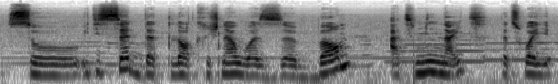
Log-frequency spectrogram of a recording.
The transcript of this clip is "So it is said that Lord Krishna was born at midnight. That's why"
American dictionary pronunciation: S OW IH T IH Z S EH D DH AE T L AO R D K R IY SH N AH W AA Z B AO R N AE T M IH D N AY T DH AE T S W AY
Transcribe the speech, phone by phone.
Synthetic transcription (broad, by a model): S OW IH T IH Z S EH D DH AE T L AO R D K R IY SH N AH W AA Z B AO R N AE T M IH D N AY T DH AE T S W AY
